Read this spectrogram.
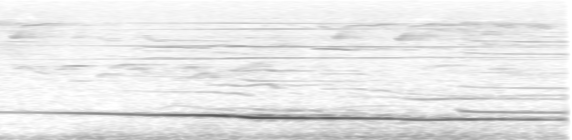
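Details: Dog howling in a long sustained tone that slides slowly downward and holds steady, with soft low rumble beneath.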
